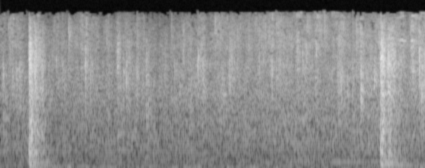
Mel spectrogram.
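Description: Steady, hissing rain of a thunderstorm pours down without a break, with two sharper splashing hits standing out near the start and end. No thunder rumbles, and no one speaks.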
